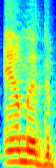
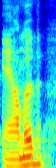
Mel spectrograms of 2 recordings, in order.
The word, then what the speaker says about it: amide: go ahead and write amide. For anyone who's watching this from Great Britain, I think, and Australia, you guys might pronounce it amide. Yankees out here say amide.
